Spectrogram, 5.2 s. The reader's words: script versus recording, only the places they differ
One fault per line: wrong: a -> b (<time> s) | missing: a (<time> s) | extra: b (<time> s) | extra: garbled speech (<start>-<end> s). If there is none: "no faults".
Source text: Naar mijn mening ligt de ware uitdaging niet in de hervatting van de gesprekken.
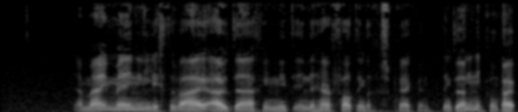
missing: van (3.7 s)
extra: garbled speech (4.4-5.1 s)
